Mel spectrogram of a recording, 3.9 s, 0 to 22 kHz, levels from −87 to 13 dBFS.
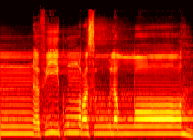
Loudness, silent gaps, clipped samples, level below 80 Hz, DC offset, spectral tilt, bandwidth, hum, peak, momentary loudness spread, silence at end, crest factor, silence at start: -15 LUFS; none; under 0.1%; -68 dBFS; under 0.1%; -3 dB/octave; 16 kHz; none; 0 dBFS; 12 LU; 0 s; 14 dB; 0 s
